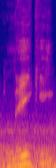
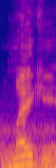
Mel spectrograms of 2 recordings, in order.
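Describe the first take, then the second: First: The first vowel sounds like 'lee'. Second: The first vowel sounds like 'lay'. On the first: This is how the spelling suggests it is said. "It looks like leaky" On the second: This is how local people say it. "it's pronounced Lakey in this area"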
